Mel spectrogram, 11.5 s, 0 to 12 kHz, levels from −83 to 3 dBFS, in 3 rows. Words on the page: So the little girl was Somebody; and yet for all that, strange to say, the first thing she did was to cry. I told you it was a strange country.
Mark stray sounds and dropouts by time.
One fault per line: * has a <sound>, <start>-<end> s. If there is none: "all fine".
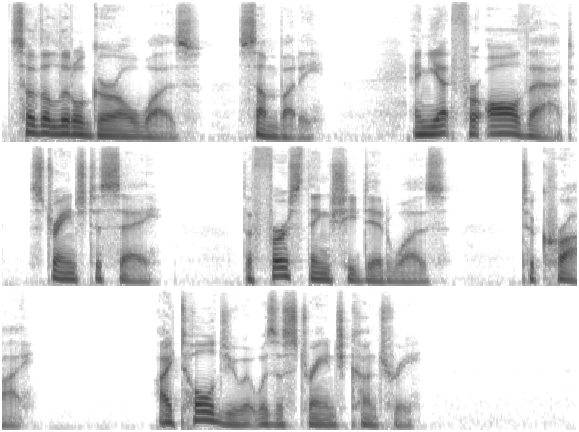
all fine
